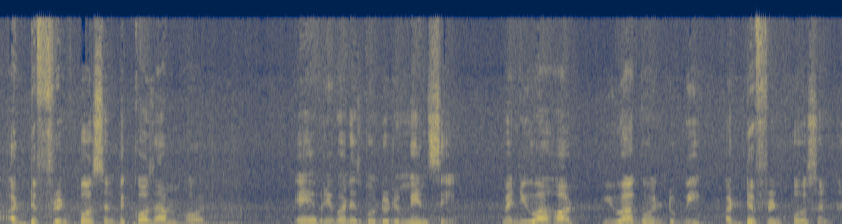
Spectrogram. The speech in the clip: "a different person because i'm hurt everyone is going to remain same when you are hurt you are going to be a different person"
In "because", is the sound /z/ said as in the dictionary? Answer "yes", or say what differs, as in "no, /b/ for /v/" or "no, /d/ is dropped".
yes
